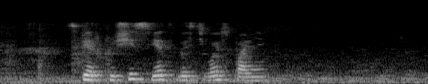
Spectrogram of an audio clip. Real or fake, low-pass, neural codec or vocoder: real; 7.2 kHz; none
